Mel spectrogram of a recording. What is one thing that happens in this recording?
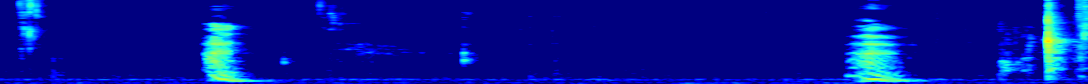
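A young woman groans in disgust close by.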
